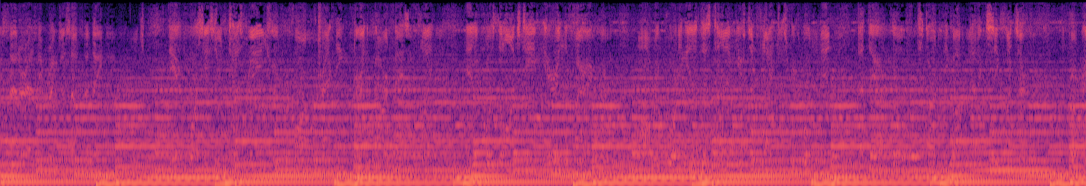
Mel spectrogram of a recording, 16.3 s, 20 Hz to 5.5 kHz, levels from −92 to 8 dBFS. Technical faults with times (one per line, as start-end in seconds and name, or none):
none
